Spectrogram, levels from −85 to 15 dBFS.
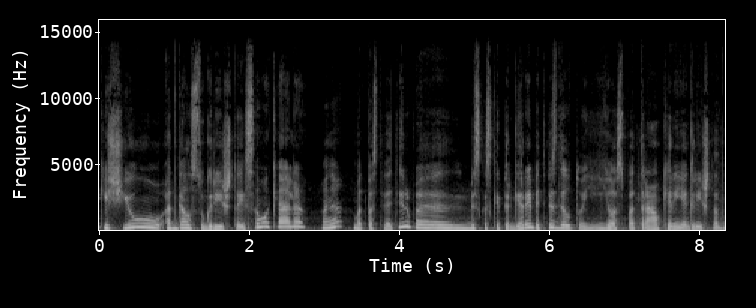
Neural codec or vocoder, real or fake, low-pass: none; real; 14.4 kHz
